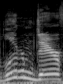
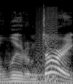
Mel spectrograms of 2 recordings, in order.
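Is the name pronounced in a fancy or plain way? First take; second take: plain; fancy. First: The name is pronounced in a plain, everyday way. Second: The name is pronounced in a fancier, careful way.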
